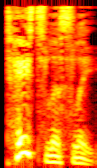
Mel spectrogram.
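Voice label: "tastelessly", British English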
